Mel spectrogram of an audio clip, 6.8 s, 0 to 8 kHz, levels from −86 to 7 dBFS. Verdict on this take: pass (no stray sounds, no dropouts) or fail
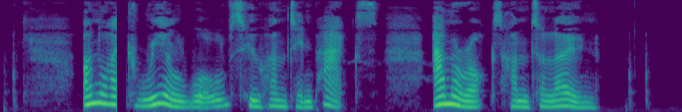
fail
